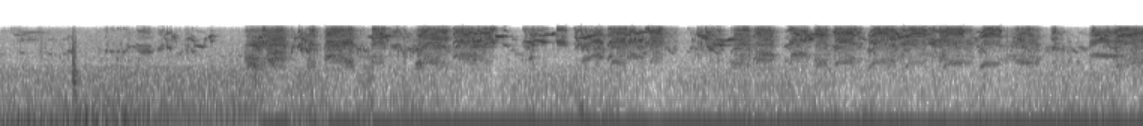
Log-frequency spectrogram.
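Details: After a quieter opening, feeding rainbow lorikeets break into a dense, continuous run of harsh screeches and grating squawks.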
